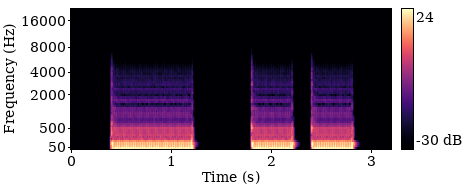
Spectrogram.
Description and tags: A distorded square wave that simulate static noise.
distortion, current, amplification, square, noisy, wave, noise, amp, simu, simulation, electro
